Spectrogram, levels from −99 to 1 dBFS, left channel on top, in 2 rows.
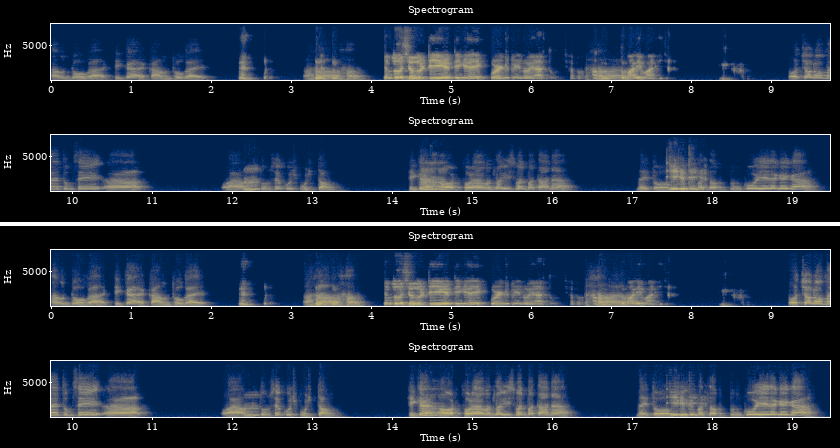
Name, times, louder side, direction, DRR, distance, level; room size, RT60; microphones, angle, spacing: voice 1, 0.0-1.9 3.2-3.9 6.7-7.4 9.2-10.9 11.9-13.3 14.2-16.2 17.1-19.3, right 4 dB, 65° right, 0.6 m, -26 dB
voice 2, 4.2-6.2 6.8-7.6 8.4-8.5 12.1-12.3 14.3-14.7 17.5-17.8, left 2 dB, 25° left, 0.6 m, -23 dB
11.5 x 5.9 x 2.5 m
head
